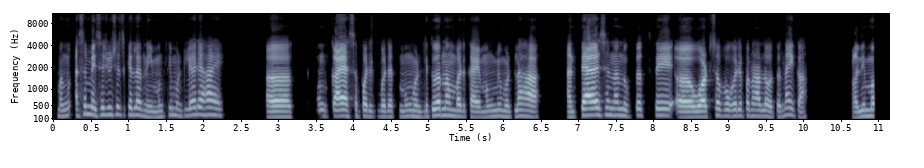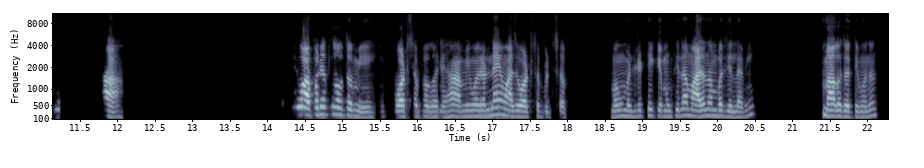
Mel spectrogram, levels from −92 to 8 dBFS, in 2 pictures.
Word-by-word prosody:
मग 180 Hz, +3 st, -7 dB
असं 220 Hz, +6 st, -4 dB
मेसेज-विसेज 220 Hz, 0 st, -3 dB
केला 215 Hz, -1 st, 0 dB
मी. 165 Hz, -5 st, -8 dB
मग 160 Hz, +2 st, -9 dB
ती 215 Hz, -, -10 dB
म्हटली, 200 Hz, 0 st, -7 dB
"अरे 225 Hz, +1 st, +1 dB
हाय!" 215 Hz, -2 st, 0 dB, 0.6 s
अ, -, -, +1 dB, 0.6 s
मग 185 Hz, 0 st, -10 dB
काय 185 Hz, 0 st, +9 dB
असं 185 Hz, +1 st, -8 dB
परत-परत? 170 Hz, -2 st, -4 dB
मग 170 Hz, +1 st, -9 dB
म्हटली, 170 Hz, -1 st, -6 dB
"तुझा 205 Hz, +1 st, +4 dB
नंबर 190 Hz, -4 st, -1 dB
काय 160 Hz, -, +2 dB
आहे?" 155 Hz, -, -4 dB
मग 165 Hz, -, -8 dB
मी 180 Hz, -, -6 dB
म्हटलं 170 Hz, +2 st, -4 dB
"हा." 175 Hz, -3 st, +4 dB, 0.4 s
आणि 160 Hz, 0 st, -1 dB
त्यावेळेस 205 Hz, +1 st, +8 dB
ना. 205 Hz, -1 st, -3 dB
नुकतंच 200 Hz, 0 st, -5 dB, 0.2 s
ते 200 Hz, -1 st, +3 dB
अ, -, -, -4 dB, 0.3 s
WhatsApp 195 Hz, +5 st, +4 dB
वगैरे 185 Hz, +1 st, -2 dB
पण 190 Hz, -, -7 dB
आलं 180 Hz, -1 st, 0 dB
होतं 165 Hz, 0 st, -5 dB
नाही 215 Hz, 0 st, -1 dB
का. 150 Hz, -, -3 dB, 0.6 s
आणि 155 Hz, +4 st, -3 dB
मग 185 Hz, +1 st, -1 dB, 0.9 s
हां. -, -, +4 dB, 2.3 s
ते 465 Hz, 0 st, -3 dB
वापरत 220 Hz, +2 st, +6 dB
नव्हतो 210 Hz, -4 st, -2 dB
मी 170 Hz, -4 st, -7 dB, 0.5 s
WhatsApp 170 Hz, 0 st, 0 dB
वगैरे. 160 Hz, 0 st, -7 dB
हां, 175 Hz, -2 st, +2 dB
मी 175 Hz, +1 st, -8 dB
म्हणलं, 175 Hz, +1 st, -3 dB
"नाही 220 Hz, +1 st, +1 dB
माझा 170 Hz, -2 st, +1 dB
WhatsApp-बिट्सअप." 160 Hz, -1 st, -5 dB, 0.6 s
मग 170 Hz, +2 st, -5 dB
म्हटले, 175 Hz, 0 st, -7 dB
"ठीक 185 Hz, +1 st, -10 dB
आहे." 175 Hz, 0 st, -5 dB
मग 170 Hz, -, -13 dB
तिला 200 Hz, +2 st, -3 dB
माझा 170 Hz, +1 st, +7 dB
नंबर 185 Hz, -2 st, -4 dB
दिला 160 Hz, -2 st, -6 dB
मी, 210 Hz, +8 st, -16 dB, 1.0 s
मागत 180 Hz, -1 st, +4 dB
होती 165 Hz, 0 st, -3 dB
म्हणून. 165 Hz, +5 st, -10 dB
180 Hz, 180 wpm, -23 LUFS, 170-205 Hz, 2.3 s, काय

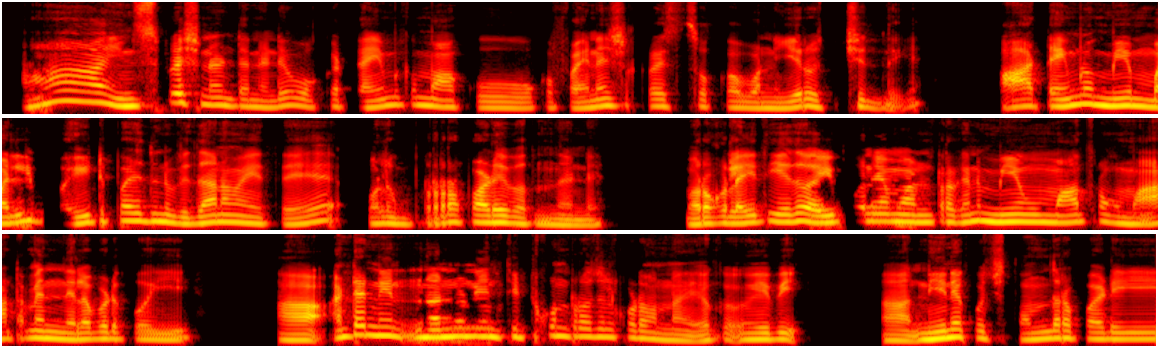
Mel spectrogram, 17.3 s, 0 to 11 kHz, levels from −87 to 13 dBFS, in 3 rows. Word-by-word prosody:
ఆ! -, -, -2 dB, 0.4 s
ఇన్‌స్పిరేషనంటేనండి, 175 Hz, -4 st, 0 dB
ఒక 155 Hz, +1 st, -14 dB
టైముకి 185 Hz, +7 st, -3 dB
మాకు 150 Hz, -2 st, -4 dB, 0.2 s
ఒక 130 Hz, -, -16 dB
ఫైనాన్షియల్ 165 Hz, +8 st, -2 dB
క్రైసిస్ 165 Hz, -1 st, -6 dB
ఒక 140 Hz, -, -7 dB
1 125 Hz, 0 st, -3 dB
ఇయరొచ్చింది. 150 Hz, -5 st, -4 dB, 0.6 s
ఆ -, -, +7 dB
టై‌ములో, 180 Hz, +7 st, +3 dB
మేము 175 Hz, -1 st, +4 dB
మళ్ళీ 165 Hz, +8 st, +2 dB
బయటపడిన 180 Hz, +5 st, 0 dB
విధానమైతే 145 Hz, -4 st, +1 dB, 0.3 s
వాళ్ళకి 140 Hz, -1 st, -2 dB
బుర్ర 150 Hz, +4 st, -1 dB
పాడైపోతుందండి. 130 Hz, -10 st, +1 dB, 0.5 s
మరొకళ్ళైయితే 145 Hz, +6 st, +3 dB
ఏదో 185 Hz, -, +3 dB
అయిపోనేమో 180 Hz, +2 st, +1 dB
అంటారు 165 Hz, 0 st, -1 dB
గానీ 190 Hz, +2 st, +1 dB
మేము 175 Hz, 0 st, +4 dB
మాత్రం 175 Hz, +2 st, -2 dB, 0.2 s
మాట 135 Hz, -, +3 dB
మీద 165 Hz, -, +4 dB
నిలబడిపోయి, 145 Hz, -, -1 dB, 0.5 s
ఆ! -, -, +4 dB, 0.2 s
అంటే 205 Hz, -, +3 dB
నేను 215 Hz, -3 st, +2 dB
నన్ను 190 Hz, +3 st, +4 dB
నేను 195 Hz, -2 st, +1 dB
తిట్టుకున్న 205 Hz, +4 st, -4 dB
రోజులు 195 Hz, -1 st, -2 dB
కూడా 165 Hz, -, -1 dB
ఉన్నాయి. 120 Hz, -4 st, -3 dB
ఒక 140 Hz, -, -12 dB
మేబి 140 Hz, 0 st, +1 dB, 0.5 s
ఆ! -, -, 0 dB, 0.2 s
నేనే 165 Hz, +5 st, +6 dB
కొంచెం 165 Hz, -, -6 dB
తొందరపడీ 150 Hz, 0 st, -1 dB
160 Hz, 155 wpm, -24 LUFS, 140-180 Hz, 0.6 s, ఆ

